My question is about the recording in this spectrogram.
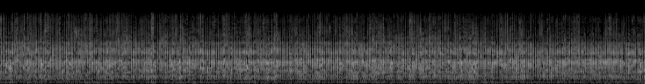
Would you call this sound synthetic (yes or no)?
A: yes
